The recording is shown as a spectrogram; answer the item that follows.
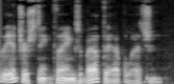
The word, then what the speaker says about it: Appalachia: to get involved with the Appalachia and we despise that word that that pronunciation. It is so incorrect and it's so pretentious. It's Appalachin.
